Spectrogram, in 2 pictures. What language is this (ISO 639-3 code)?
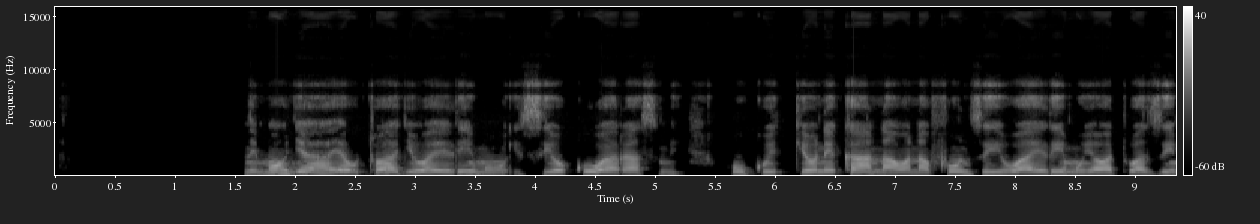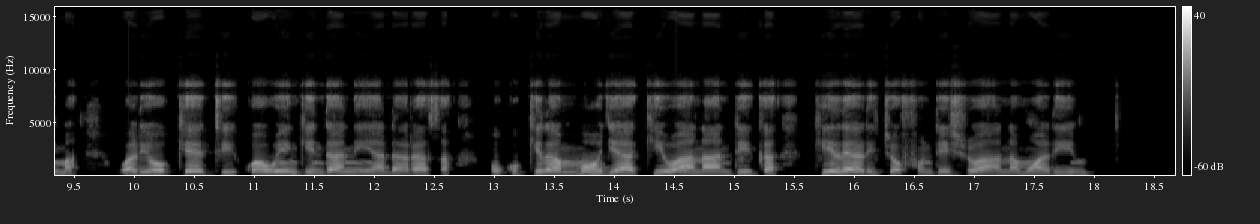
swa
